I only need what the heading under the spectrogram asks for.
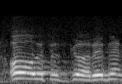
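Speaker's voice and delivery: re-enacting his elation; happy enthusiasm. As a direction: gush it to the room. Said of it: "I was so happy".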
